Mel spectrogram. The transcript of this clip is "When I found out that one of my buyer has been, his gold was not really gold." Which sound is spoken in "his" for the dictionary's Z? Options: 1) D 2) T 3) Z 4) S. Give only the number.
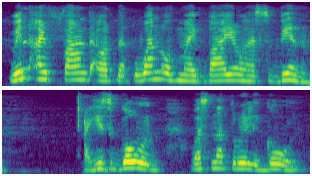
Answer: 4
